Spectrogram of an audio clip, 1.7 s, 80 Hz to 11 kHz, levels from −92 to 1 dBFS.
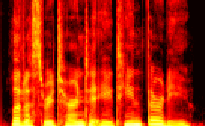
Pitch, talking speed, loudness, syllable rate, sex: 220 Hz, 210 wpm, -15 LUFS, 6.3 syllables/s, female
